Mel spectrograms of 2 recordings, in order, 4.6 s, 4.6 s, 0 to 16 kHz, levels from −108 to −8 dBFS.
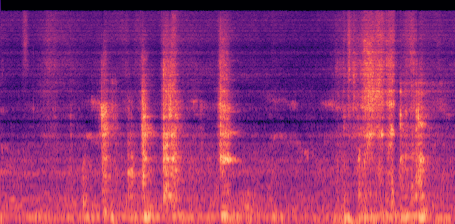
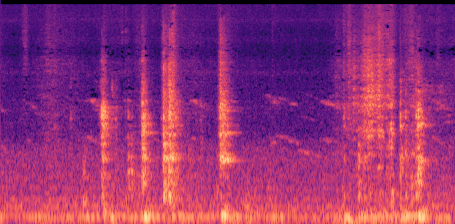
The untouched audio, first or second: second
